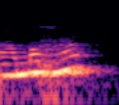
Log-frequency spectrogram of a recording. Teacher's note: विसर्ग का उच्चारण ह किया जाता है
